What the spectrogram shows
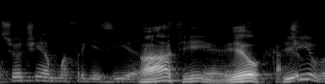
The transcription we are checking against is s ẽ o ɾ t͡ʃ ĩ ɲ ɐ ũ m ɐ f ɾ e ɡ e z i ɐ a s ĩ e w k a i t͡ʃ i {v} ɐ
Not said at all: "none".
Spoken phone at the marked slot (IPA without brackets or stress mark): v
